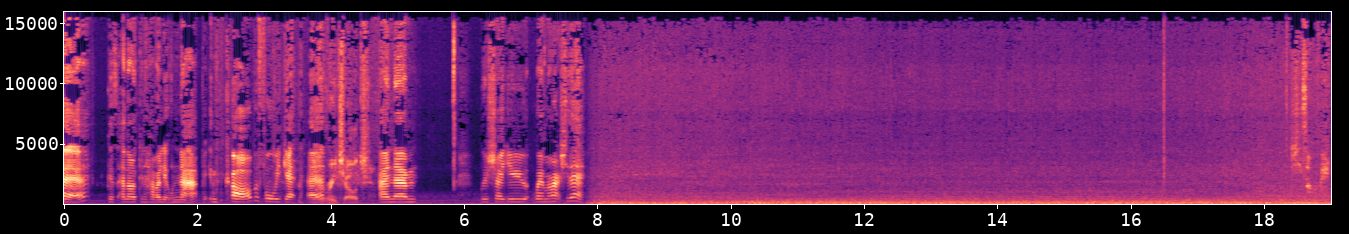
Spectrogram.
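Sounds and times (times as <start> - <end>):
car cabin road rumble: 0.0 - 19.0.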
